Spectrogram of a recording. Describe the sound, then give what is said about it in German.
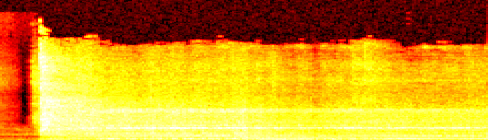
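An airlock door on an old spacecraft slides open: the sound starts abruptly, then holds as a steady, fairly loud hiss and rumble with a constant mechanical hum underneath. “Ich öffne die Schleuse. Ja.”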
